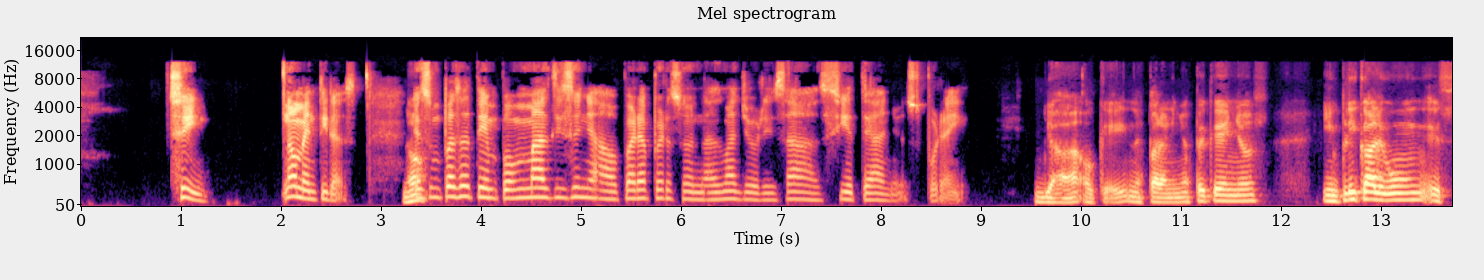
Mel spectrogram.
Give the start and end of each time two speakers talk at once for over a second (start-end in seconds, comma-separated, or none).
none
